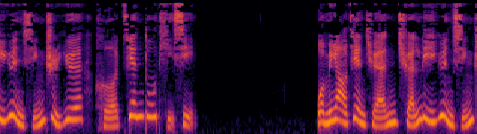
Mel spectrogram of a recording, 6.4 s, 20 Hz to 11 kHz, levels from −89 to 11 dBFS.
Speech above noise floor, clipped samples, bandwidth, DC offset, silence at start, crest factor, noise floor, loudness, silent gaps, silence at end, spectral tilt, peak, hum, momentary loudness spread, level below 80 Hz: 62 dB; under 0.1%; 10.5 kHz; under 0.1%; 0 s; 16 dB; -82 dBFS; -20 LUFS; none; 0 s; -4 dB/octave; -6 dBFS; none; 8 LU; -68 dBFS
